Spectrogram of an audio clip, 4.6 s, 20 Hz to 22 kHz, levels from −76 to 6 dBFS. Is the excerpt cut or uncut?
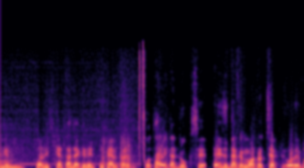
cut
